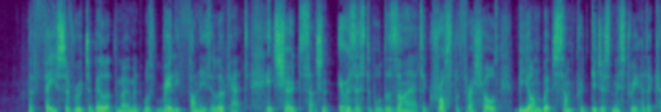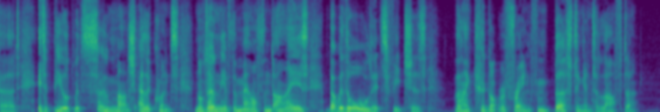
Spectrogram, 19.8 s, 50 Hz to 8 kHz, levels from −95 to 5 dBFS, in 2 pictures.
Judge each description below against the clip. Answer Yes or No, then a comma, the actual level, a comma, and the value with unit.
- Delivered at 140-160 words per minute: No, average, 170 wpm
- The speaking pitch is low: Yes, low, 130 Hz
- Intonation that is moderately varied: No, wide, 8.8 semitones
